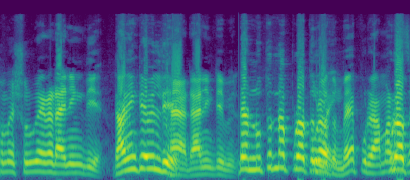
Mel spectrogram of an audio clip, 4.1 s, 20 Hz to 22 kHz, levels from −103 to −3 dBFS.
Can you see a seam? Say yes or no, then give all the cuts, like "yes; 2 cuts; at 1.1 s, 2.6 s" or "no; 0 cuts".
yes; 1 cut; at 2.2 s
